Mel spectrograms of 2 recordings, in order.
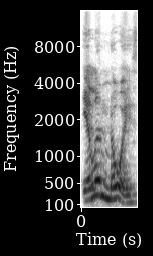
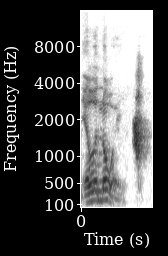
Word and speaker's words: Illinois: ethics on Illinois's yeah it is silent because it is a French word Illinois is French the O is free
